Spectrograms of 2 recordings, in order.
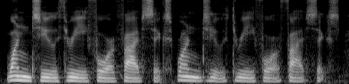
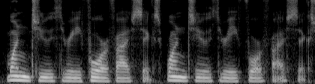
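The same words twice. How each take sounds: First: The count is accented in groups of two. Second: The count is accented in groups of three. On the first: The rhythm is three-four time. "its beats are divided into even groups" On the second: The rhythm is six-eight time. "a group of three beats followed by another group of three beats"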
